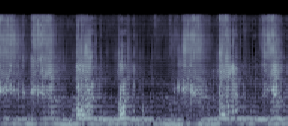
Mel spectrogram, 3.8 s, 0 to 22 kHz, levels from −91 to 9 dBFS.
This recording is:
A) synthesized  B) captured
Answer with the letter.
A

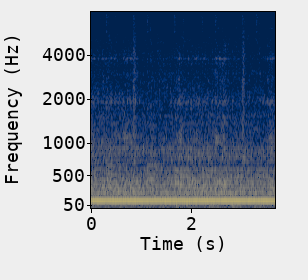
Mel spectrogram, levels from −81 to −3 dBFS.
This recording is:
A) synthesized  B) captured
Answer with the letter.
B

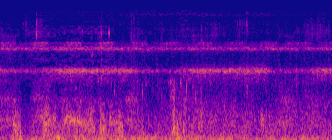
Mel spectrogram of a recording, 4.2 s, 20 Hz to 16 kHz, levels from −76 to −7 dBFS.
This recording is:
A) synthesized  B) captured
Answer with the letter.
B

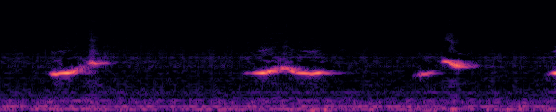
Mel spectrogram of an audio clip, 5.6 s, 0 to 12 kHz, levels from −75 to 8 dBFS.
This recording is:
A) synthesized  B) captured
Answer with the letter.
A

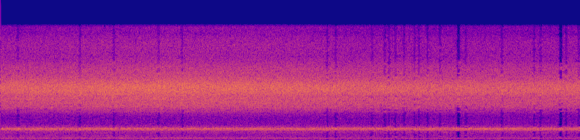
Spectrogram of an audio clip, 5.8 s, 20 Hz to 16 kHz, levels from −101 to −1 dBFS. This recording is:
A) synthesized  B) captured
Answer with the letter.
A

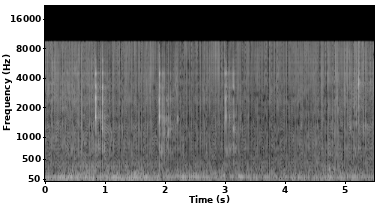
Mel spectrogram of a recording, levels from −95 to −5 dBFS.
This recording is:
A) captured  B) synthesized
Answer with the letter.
B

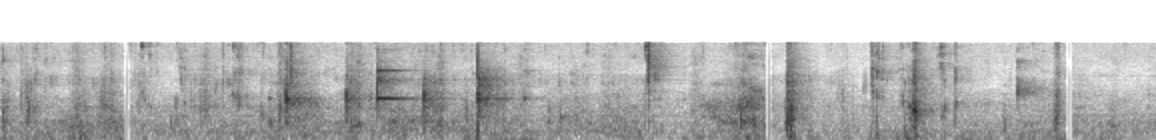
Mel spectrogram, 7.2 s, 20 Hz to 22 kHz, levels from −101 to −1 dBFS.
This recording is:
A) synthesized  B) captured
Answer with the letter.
A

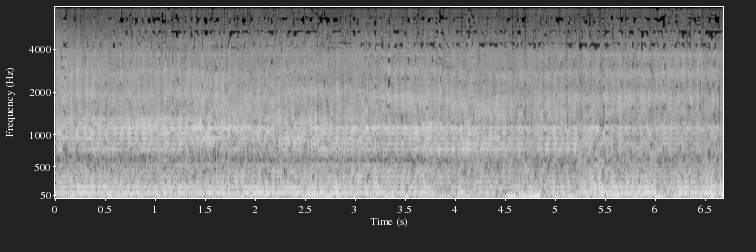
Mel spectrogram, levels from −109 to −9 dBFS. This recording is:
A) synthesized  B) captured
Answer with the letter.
A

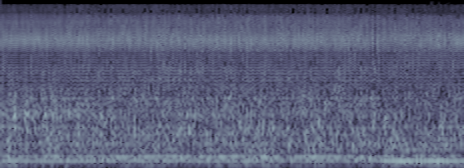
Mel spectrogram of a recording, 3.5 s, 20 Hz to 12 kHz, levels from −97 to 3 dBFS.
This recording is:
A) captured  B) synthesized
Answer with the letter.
B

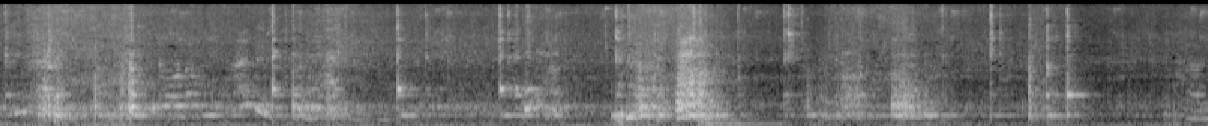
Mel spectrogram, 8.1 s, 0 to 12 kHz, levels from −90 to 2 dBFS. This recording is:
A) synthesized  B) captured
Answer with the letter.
B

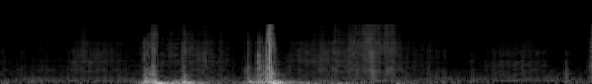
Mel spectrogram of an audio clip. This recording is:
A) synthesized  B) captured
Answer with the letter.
A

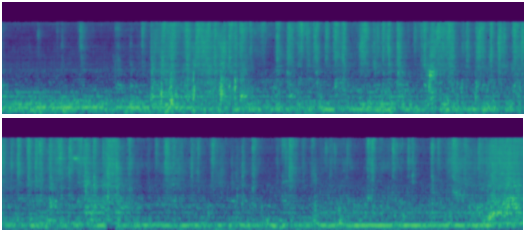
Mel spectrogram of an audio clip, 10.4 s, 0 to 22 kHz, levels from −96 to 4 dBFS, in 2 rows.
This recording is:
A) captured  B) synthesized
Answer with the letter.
B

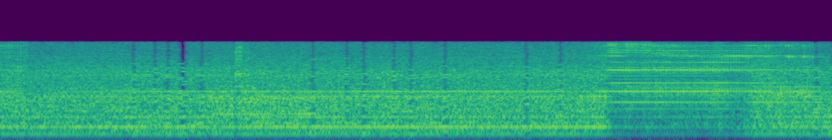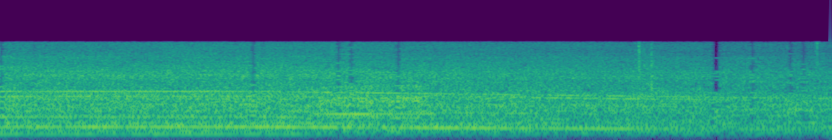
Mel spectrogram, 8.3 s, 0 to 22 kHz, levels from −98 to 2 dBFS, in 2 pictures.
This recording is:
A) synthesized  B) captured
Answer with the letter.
B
